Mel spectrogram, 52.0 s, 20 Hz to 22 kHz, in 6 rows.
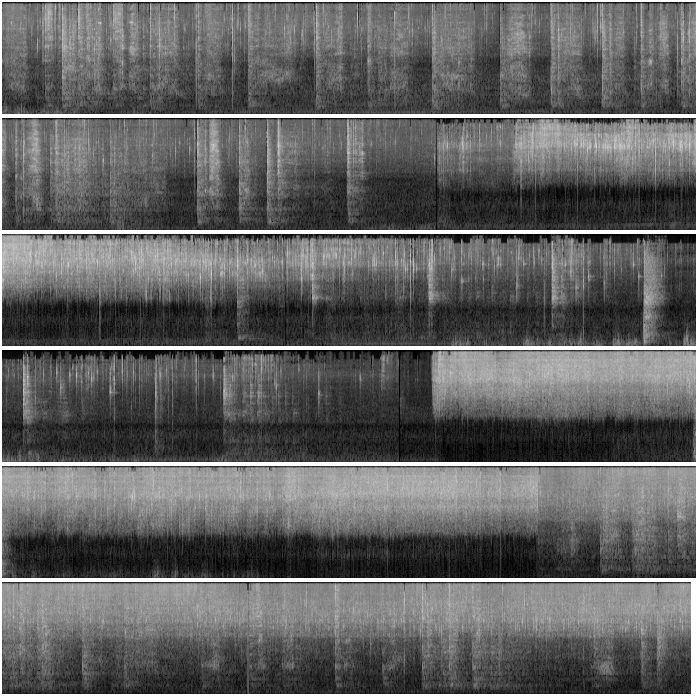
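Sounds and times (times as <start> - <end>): utensil stirring and scraping: 0.0 - 13.3, 41.4 - 51.9
food sizzling in a pan: 0.0 - 24.5, 31.4 - 51.9.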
